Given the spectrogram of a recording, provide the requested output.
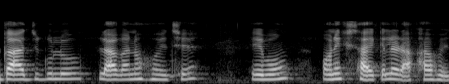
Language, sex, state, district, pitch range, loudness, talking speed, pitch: Bengali, female, West Bengal, Malda, 230-250 Hz, -20 LUFS, 145 wpm, 240 Hz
